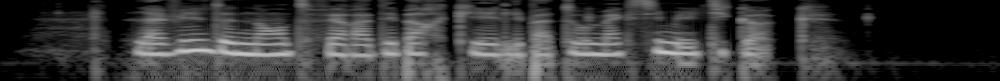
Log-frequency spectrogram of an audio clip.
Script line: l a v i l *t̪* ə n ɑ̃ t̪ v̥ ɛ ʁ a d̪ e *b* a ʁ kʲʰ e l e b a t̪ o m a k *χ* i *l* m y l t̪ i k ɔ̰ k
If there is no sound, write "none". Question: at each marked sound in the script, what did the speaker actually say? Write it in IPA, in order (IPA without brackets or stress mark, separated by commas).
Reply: d̪, b, s, none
